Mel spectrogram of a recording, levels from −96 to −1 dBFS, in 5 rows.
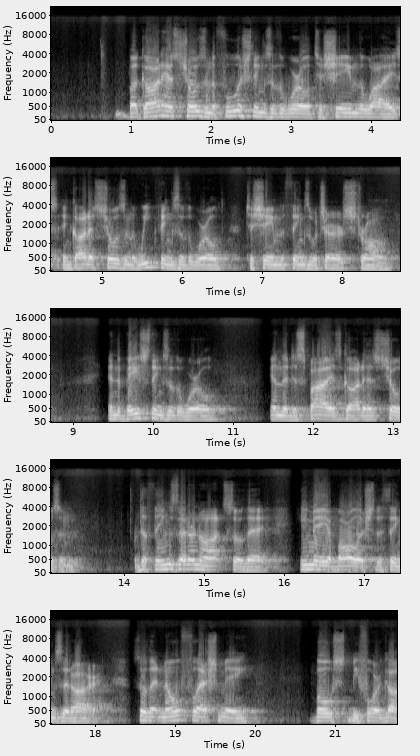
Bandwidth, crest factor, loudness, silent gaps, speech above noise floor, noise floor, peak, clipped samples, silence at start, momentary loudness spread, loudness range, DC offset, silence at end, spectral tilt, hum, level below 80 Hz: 14.5 kHz; 14 dB; -19 LUFS; none; 40 dB; -59 dBFS; -6 dBFS; under 0.1%; 0.8 s; 9 LU; 2 LU; under 0.1%; 0 s; -6.5 dB/octave; none; -62 dBFS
